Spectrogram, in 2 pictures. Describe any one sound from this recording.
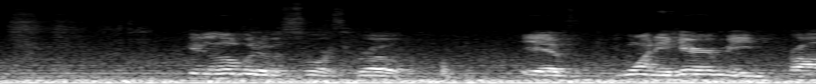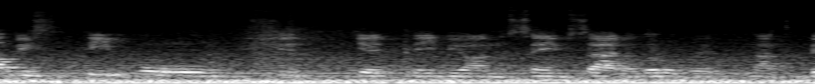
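A man speaks calmly in a room with a slight echo, some distance away.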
